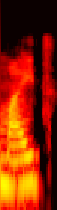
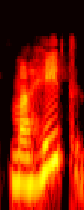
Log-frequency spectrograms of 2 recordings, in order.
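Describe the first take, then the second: First: The h is not pronounced at all. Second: The h is breathed out audibly. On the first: "ignorando la H" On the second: "con H aspirada"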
